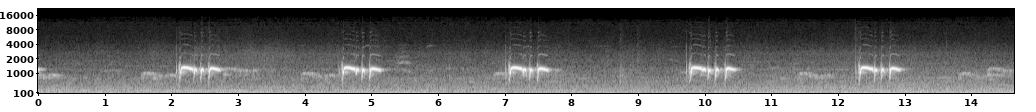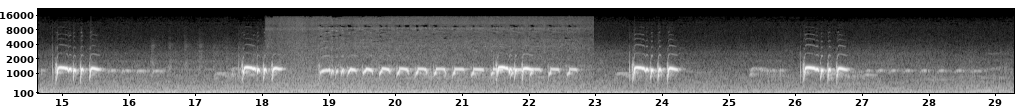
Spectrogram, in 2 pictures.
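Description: Zebra dove (perkutut) cooing: short phrases of quick, high coo notes repeated about every two and a half seconds, with one longer run of rapid notes about two-thirds of the way through.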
